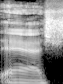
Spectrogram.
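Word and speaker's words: Æ: speculated it was actually ash it's a uh elited a and e some languages have and it's often pronounced ash he's musk said first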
